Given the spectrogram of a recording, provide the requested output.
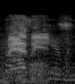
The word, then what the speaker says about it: Babbage: Your buzzer's the letter B as in Babbage, which is something that rhymes with cabbage.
